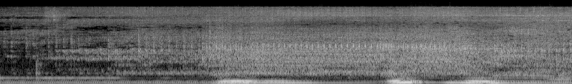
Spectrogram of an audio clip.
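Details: Honda S2000 AP1 petrol engine running: light, fairly regular tick and rattle over the hum as revs rise.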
